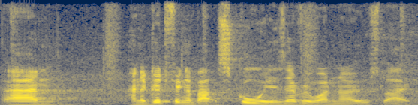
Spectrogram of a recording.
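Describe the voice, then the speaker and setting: A man, an artist and teacher chatting casually in an interview, relaxed and full of fillers and restarts. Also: medium pitch, brisk, slight background noise. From London.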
